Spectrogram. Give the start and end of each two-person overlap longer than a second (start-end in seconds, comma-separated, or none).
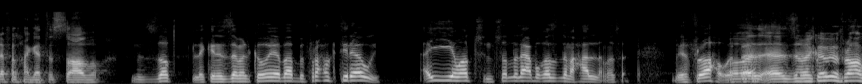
none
